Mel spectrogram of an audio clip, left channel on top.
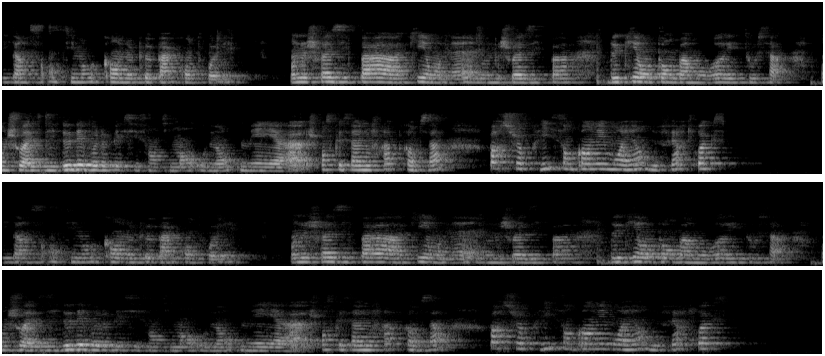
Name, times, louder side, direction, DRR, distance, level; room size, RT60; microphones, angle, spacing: voice 1, 0.0-2.4 2.9-15.4, left 5 dB, 85° left, 0.5 m, -29 dB
3.1 x 2.2 x 4.3 m
head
